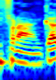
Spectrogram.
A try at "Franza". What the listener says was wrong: Franza. Brasiliano. Pronuncia. No, è brasiliano.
